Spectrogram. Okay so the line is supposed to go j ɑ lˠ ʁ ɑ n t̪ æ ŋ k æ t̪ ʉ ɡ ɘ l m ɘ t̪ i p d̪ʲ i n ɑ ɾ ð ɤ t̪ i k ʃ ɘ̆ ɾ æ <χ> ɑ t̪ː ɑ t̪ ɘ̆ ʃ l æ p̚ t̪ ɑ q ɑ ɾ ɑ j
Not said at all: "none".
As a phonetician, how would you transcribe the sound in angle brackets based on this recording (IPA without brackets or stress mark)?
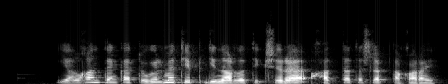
χ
